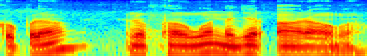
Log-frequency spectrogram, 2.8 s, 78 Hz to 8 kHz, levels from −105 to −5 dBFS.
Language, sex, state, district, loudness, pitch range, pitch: Hindi, male, Bihar, Saran, -16 LUFS, 90-110 Hz, 95 Hz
